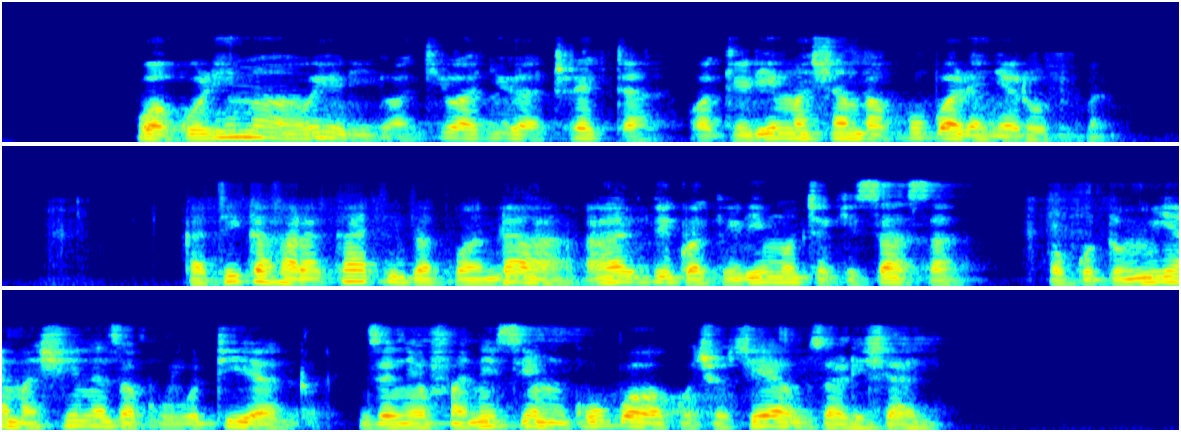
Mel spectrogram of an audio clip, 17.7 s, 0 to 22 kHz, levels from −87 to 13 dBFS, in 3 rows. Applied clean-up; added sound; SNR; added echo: neural mask model DeepFilterNet 3.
